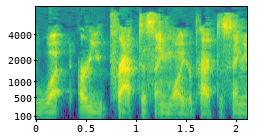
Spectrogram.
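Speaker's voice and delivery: ordinary talk, nothing marked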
